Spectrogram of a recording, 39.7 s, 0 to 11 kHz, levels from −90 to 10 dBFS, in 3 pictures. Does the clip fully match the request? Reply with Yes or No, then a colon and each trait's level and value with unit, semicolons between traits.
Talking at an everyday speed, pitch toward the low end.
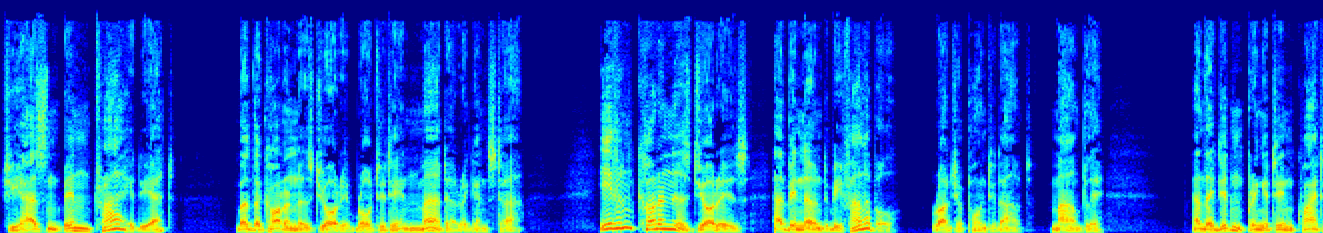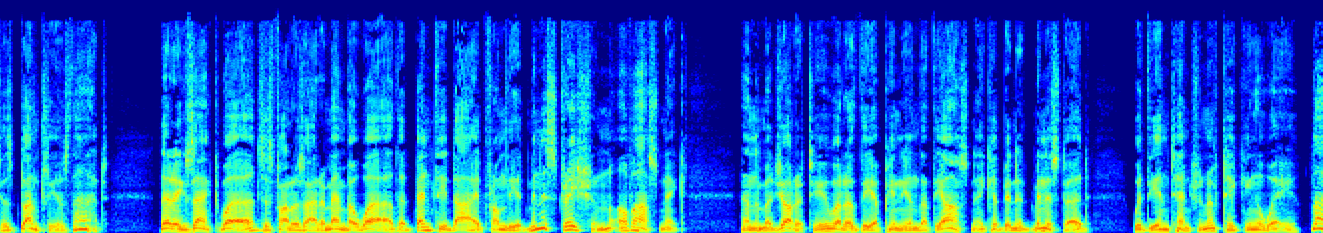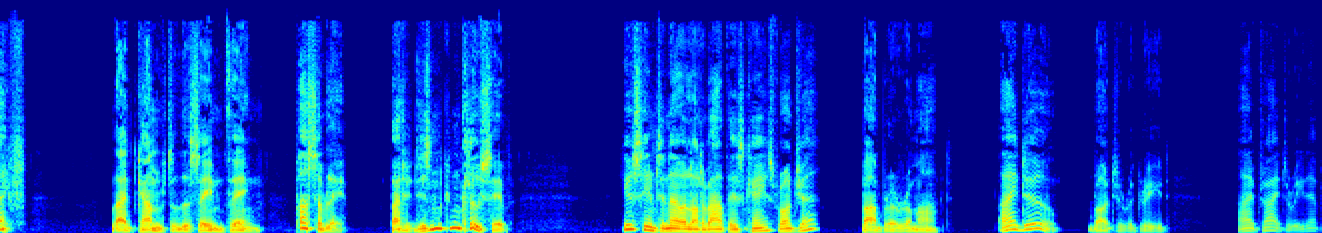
Yes: average, 165 wpm; low, 130 Hz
